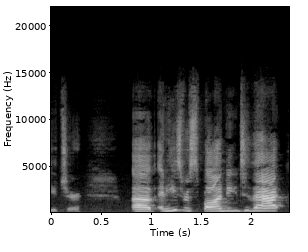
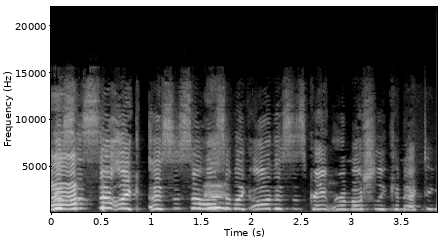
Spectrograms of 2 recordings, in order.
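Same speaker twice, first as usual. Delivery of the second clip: higher, fast, bubbly gushing; mock gushing; 8 semitones higher, faster than usual. Listener retells swooning at the emotional scene, higher and bubbly. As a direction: gush like you're swooning. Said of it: "There was something like".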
